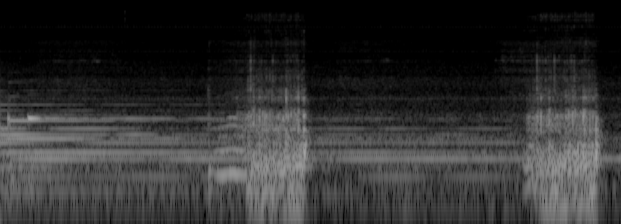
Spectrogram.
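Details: Sleeping pug snoring: two long, raspy snores about three and a half seconds apart over soft piano music.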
